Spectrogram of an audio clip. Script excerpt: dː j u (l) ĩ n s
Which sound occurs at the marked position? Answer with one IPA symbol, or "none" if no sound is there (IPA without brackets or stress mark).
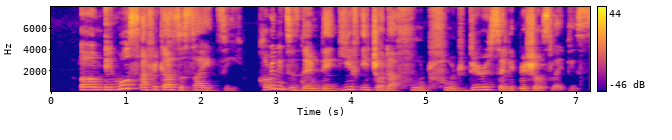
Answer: ɹ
